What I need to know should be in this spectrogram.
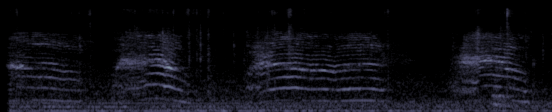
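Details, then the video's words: Female cat meowing loudly and insistently while chasing her owner for a sandwich, motivated by cheese; four drawn-out, wavering meows, each about a second long, separated by short pauses. "Cat Meowing Loud"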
